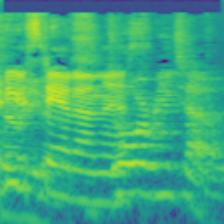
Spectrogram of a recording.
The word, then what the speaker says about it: Doritos: Doritos. It's spelled D-O, not D-A, not D-E. Who said that? D-O. Doritos. Brooke says Doritos. It's Doritos. No. Jack, where do you stand on this? Doritos.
